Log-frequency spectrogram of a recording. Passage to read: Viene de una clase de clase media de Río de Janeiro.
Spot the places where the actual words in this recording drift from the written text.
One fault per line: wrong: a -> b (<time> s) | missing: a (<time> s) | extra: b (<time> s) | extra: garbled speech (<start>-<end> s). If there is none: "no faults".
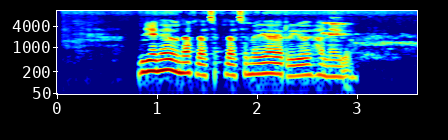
no faults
